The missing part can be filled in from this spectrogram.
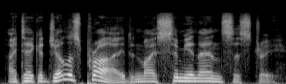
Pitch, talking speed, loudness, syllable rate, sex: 135 Hz, 190 wpm, -17 LUFS, 5.2 syllables/s, male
